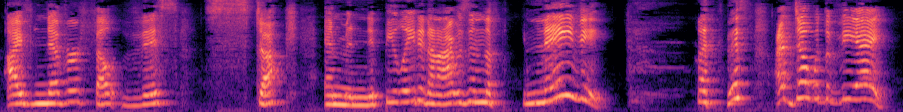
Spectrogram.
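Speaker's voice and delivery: fed up and worked up, pitch rising sharply; mad, exasperated. Real, not acted. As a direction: let the anger climb into a high, loud outburst. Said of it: "'cause I'm just mad".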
